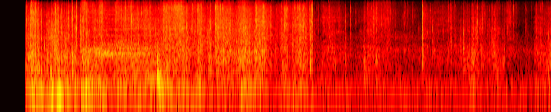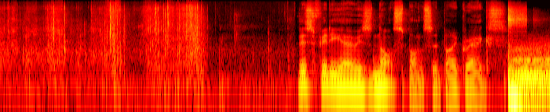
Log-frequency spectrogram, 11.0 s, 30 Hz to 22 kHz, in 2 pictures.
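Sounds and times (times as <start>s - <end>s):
packaging crinkling by hand: 0.2s - 8.5s.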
